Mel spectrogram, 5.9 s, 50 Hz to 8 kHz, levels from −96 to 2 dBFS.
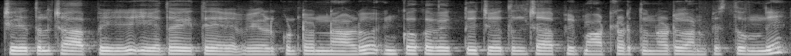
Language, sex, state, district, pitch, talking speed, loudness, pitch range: Telugu, female, Andhra Pradesh, Guntur, 165 Hz, 100 wpm, -16 LUFS, 160-170 Hz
